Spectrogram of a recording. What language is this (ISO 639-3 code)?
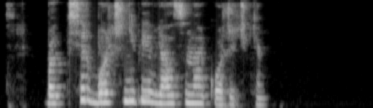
rus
